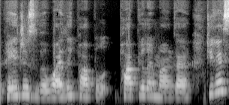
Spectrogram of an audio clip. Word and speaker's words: manga: Manga. Hard G.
